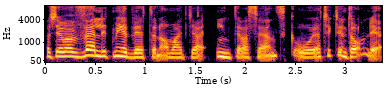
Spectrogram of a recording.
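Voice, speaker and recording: Female speech at medium pitch with ordinary pitch variation, very clean and silent in the background, dry and close with no echo. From moved to Sweden at age five. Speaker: podcast host. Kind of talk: casual chat. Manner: animated.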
